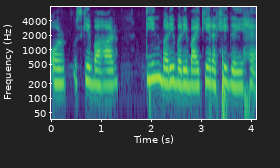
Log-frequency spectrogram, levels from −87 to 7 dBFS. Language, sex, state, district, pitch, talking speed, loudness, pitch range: Hindi, female, Arunachal Pradesh, Longding, 200 Hz, 145 wpm, -14 LUFS, 190-220 Hz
